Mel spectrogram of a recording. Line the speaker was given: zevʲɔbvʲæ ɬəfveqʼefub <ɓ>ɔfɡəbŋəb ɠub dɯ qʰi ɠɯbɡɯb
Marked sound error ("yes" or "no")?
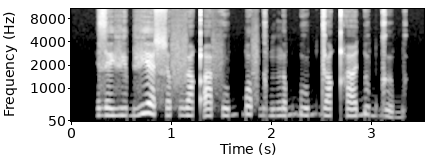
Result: no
